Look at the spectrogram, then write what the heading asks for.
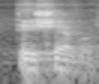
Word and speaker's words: disheveled: Okay, so this is where this comes from, and that's why you get the pronunciation sh. Okay, disheveled.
